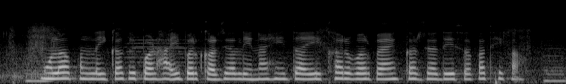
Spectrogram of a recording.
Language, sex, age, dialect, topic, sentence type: Chhattisgarhi, female, 60-100, Central, banking, question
